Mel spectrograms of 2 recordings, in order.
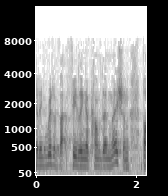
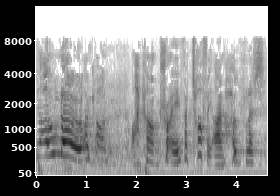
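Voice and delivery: high, loud wail of despair; hammed-up self-pity; mock despair, loud and high; 7 semitones higher, 10 dB louder, slower than usual.

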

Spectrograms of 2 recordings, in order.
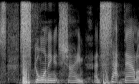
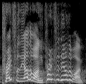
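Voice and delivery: high, loud, excited plea; mock amazed urging; 13 semitones higher, 7 dB louder, faster than usual. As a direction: imitate an astonished teenager begging urgently. Amazed teenager urging, acted.

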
